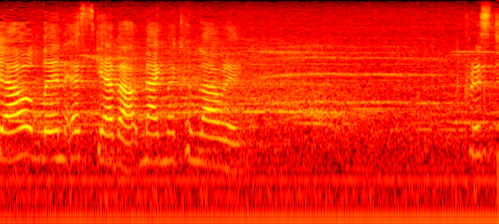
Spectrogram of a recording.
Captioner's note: applause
